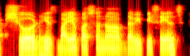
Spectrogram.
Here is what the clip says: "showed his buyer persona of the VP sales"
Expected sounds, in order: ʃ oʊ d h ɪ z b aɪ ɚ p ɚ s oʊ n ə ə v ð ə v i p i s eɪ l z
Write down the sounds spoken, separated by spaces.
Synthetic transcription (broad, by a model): ʃ oʊ d h ɪ z b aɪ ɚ p ɚ s oʊ n ə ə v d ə v i p i s eɪ l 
